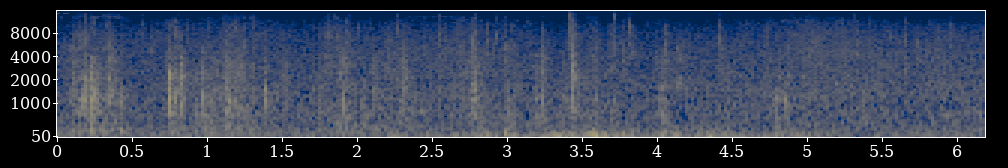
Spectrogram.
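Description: Heavy plastic bag being cut and pulled open by hand: crinkling and rustling plastic with scattered clicks, and one sharp knock about three and a half seconds in.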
